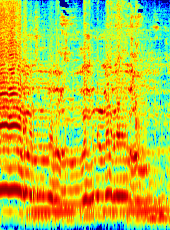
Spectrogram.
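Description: A man singing a gospel ballad, holding a long note that then bends and wavers through a melismatic run, over steady sustained backing music.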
